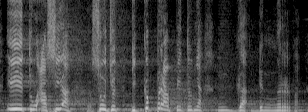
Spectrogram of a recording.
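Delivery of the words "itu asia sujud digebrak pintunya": slow, higher, raised voice for the door slam; dramatic narration. A narrator's reading. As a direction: call it out slowly like a shout. Door slammed during prostration.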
